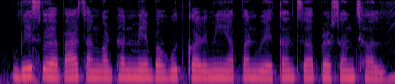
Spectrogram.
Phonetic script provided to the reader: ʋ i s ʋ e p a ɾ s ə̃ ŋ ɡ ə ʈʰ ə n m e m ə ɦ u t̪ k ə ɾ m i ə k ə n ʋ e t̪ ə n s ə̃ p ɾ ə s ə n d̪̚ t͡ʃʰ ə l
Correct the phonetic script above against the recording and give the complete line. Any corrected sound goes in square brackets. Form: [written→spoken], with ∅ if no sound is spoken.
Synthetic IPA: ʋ i s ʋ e p a ɾ s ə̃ ŋ ɡ ə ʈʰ ə n m e [m→b] ə ɦ u t̪ k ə ɾ m i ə [k→p] ə n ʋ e t̪ ə n s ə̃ p ɾ ə s ə n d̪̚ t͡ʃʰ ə l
